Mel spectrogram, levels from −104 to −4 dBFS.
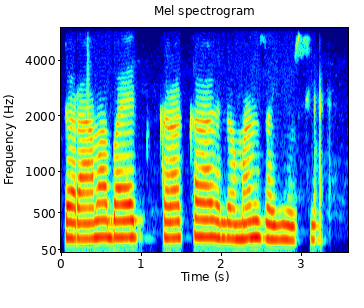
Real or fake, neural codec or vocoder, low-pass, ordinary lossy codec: real; none; 5.4 kHz; Opus, 32 kbps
